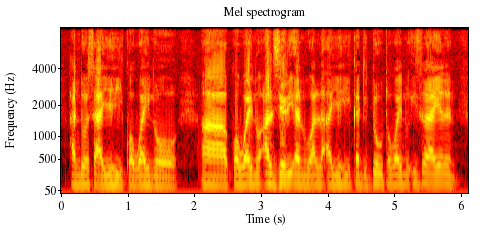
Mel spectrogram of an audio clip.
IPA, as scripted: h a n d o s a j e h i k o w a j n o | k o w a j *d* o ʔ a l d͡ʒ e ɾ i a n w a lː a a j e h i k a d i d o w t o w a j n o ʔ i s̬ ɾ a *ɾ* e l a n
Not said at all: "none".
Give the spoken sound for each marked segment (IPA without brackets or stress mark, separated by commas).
n, none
